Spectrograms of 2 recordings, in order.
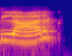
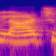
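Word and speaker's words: larch: next 19 medicine इ लार्क इसे लोग लार्च भी बोलते हैं बट I pronounce it लार्क लार्क इज for those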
